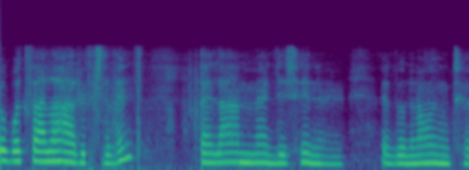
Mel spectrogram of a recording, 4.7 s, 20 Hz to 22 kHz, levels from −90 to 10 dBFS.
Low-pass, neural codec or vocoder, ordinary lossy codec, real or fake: 7.2 kHz; codec, 16 kHz in and 24 kHz out, 0.6 kbps, FocalCodec, streaming, 2048 codes; none; fake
